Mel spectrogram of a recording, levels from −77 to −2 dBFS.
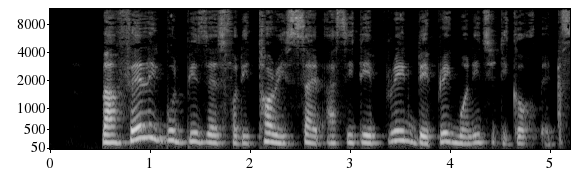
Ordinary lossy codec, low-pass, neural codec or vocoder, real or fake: none; none; codec, 24 kHz, 0.9 kbps, WavTokenizer, medium speech release version 1; fake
